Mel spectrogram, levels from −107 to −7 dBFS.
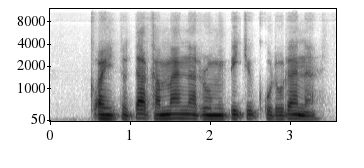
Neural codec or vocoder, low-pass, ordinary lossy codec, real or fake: codec, 16 kHz in and 24 kHz out, 0.9 kbps, LongCat-Audio-Codec, four codebook decoder; 10.8 kHz; Opus, 32 kbps; fake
